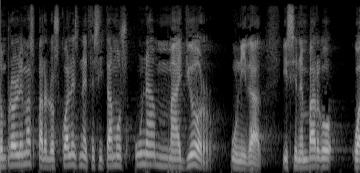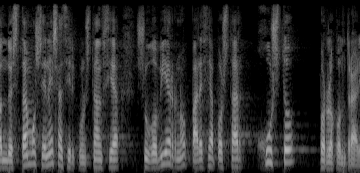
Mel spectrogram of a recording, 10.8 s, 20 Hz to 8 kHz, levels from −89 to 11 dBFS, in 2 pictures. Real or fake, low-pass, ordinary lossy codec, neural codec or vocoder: real; 7.2 kHz; none; none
